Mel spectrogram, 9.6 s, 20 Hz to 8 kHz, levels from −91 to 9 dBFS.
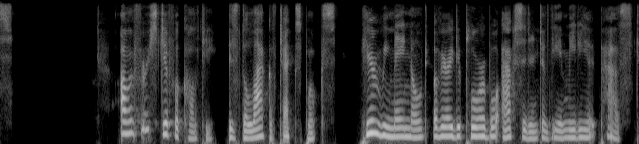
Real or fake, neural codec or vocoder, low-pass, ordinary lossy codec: fake; codec, 16 kHz, 2 kbps, FreqCodec, larger model; 7.2 kHz; Opus, 64 kbps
